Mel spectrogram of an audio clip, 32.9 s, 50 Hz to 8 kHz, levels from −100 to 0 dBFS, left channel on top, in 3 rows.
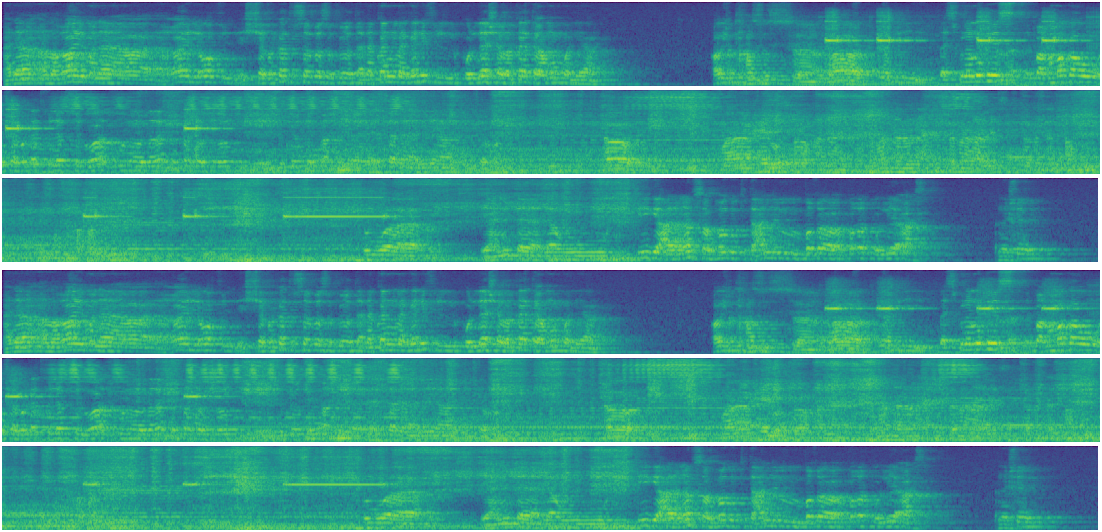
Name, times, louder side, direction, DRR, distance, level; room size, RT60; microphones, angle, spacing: voice 1, 0.0-6.0 7.1-7.6 8.2-16.0 25.6-26.2 26.7-31.2 31.9-32.3, equal, ahead, 0 dB, 1.7 m, -22 dB
voice 2, 7.3-8.9 9.9-10.1 17.0-17.4 18.1-23.2 26.2-26.3 32.0-32.3, left 1 dB, 25° left, -1 dB, 4.3 m, -23 dB
Microwave oven, 7.8-25.8, left 1 dB, 65° left, 3.0 m, -25 dB
sound 1, 11.2-26.0, right 4 dB, 70° right, 3.8 m, -30 dB
sound 2, 12.0-20.4 21.2-28.2, right 2 dB, 40° right, 5.6 m, -25 dB
27.0 x 19.0 x 2.2 m, 1.0 s
head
